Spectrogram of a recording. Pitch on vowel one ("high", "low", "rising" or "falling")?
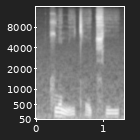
falling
